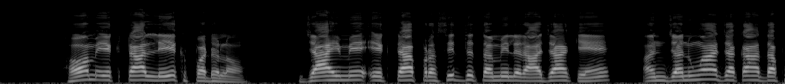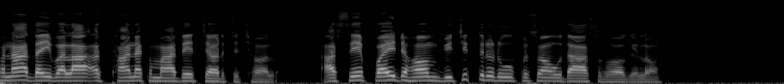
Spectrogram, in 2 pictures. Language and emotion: Maithili, sad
